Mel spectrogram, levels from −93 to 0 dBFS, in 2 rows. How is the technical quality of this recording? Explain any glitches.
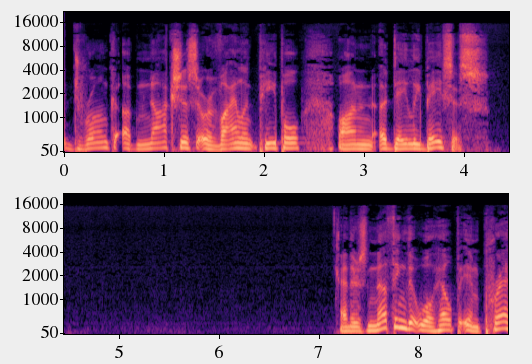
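One glitch stands out: a microphone volume step-up at 1.02 s, just before "or violent people on". The call software judged the input too quiet and raised the device's input volume in a single step of about 5 dB, so voice and background noise jump louder together, instantly.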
